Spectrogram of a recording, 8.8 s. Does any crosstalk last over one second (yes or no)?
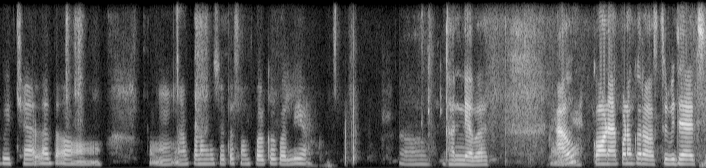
no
